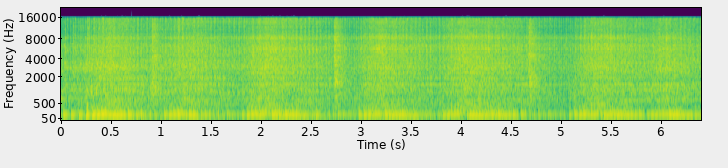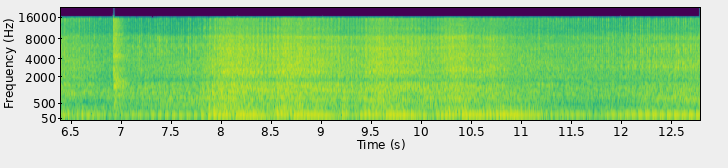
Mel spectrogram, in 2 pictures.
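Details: TMX 155 motorcycle engine, hard to kick-start: rough, uneven idle with loud mechanical knocking and clatter through the rhythm, pointing to a crushed pilot bearing and worn internals.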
